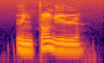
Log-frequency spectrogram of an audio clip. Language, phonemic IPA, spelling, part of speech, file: French, /pɑ̃.dyl/, pendule, noun, Fr-pendule.ogg
- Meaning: 1. pendulum 2. pendulum clock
